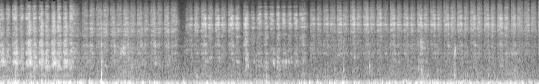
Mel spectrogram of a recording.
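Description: Sandpaper rubbing over a wood carving in steady, rapid back-and-forth strokes, a close, soft, continuous rasp with no talking.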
